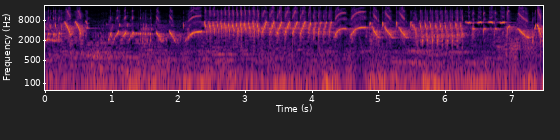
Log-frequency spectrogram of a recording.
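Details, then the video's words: Canary song meant to attract a mate: a fast, steady trill of repeated high notes leads into bright rising whistles, then further rolling trills and a short sweeping phrase near the end. "o som melodioso de um canário atrai o sexo oposto"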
